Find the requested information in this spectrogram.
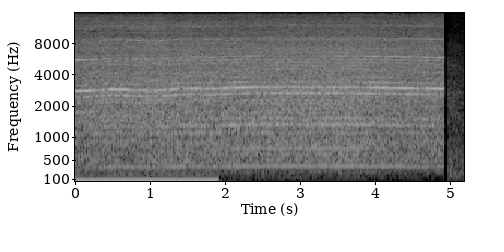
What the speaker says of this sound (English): we'll shape the dowels after we've turned it into kind of like a peanut body shape on the sander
